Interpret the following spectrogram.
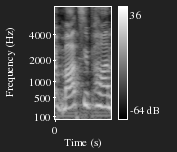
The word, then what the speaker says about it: Marzipan: Marzipan. That's how we say it in German. Marzipan. In English, it's usually pronounced marzipan, but the word is the same.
